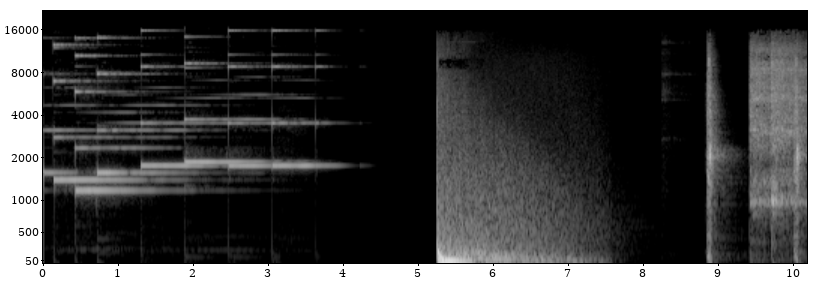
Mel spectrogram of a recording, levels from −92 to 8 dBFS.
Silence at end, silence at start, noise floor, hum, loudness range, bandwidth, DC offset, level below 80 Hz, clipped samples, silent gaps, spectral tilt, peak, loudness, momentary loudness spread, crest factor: 0 s; 0 s; under -90 dBFS; none; 7 LU; 16.5 kHz; under 0.1%; -24 dBFS; under 0.1%; 4.44-4.61 s, 4.78-4.91 s, 5.08-5.13 s, 5.19-5.23 s; -3 dB/octave; -2 dBFS; -23 LUFS; 20 LU; 22 dB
